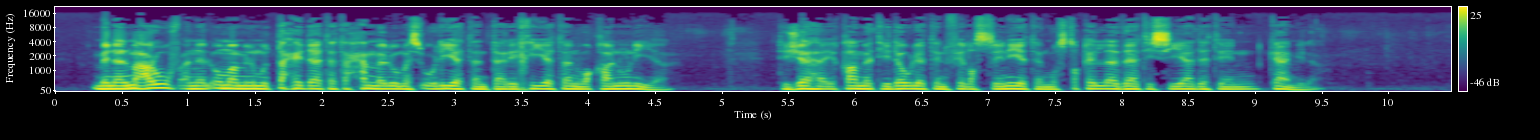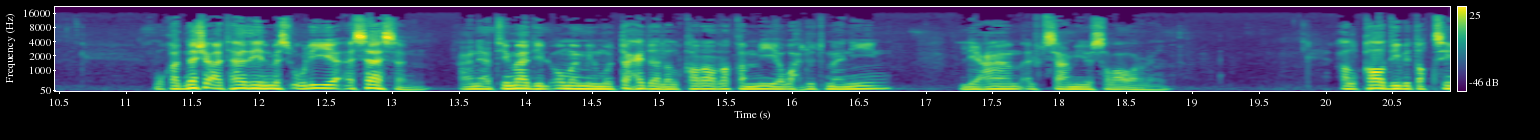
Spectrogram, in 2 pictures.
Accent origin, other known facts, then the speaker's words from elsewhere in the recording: Syria; الوضع في بلادي سوريا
